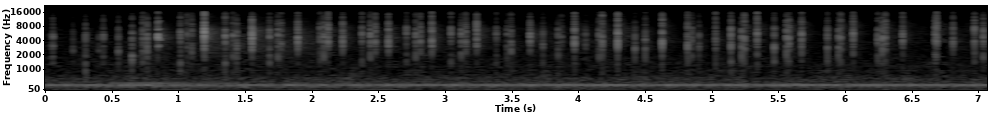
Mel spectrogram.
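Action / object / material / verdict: tap / plastic cosmetic jar with metal screw lid / plastic / none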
